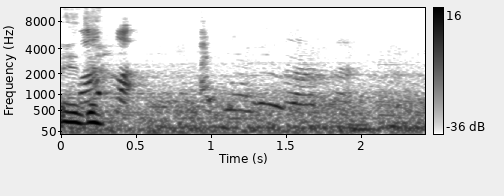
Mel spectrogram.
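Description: A woman speaks two words at the start, then faint voices in the background, with short rising and falling pitches.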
